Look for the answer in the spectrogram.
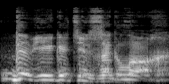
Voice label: engine damaged, crew ships russian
